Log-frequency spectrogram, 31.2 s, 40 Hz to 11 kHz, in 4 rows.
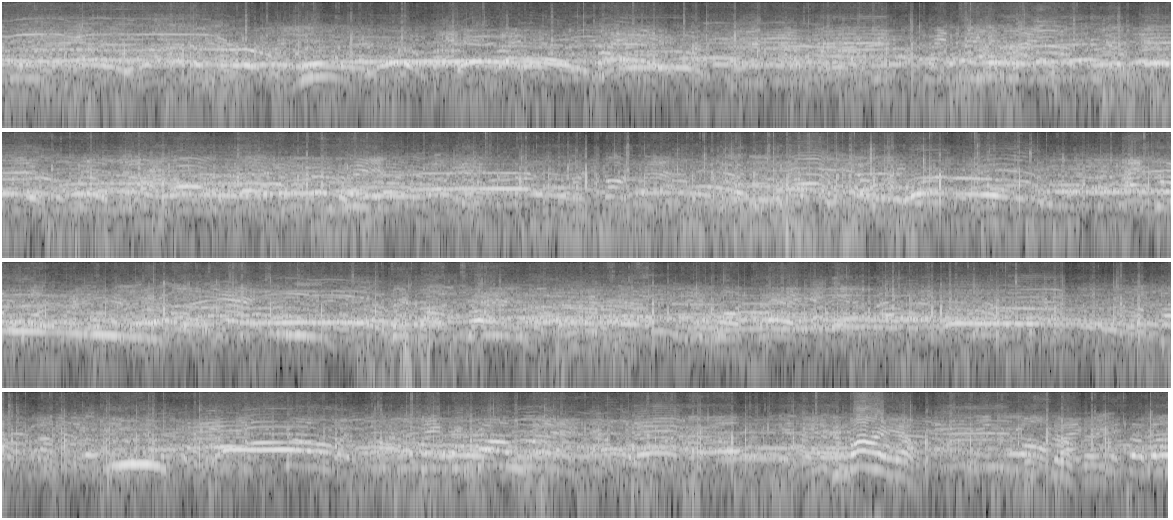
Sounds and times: Speech: 1.4 - 21.4, 23.0 - 31.1.

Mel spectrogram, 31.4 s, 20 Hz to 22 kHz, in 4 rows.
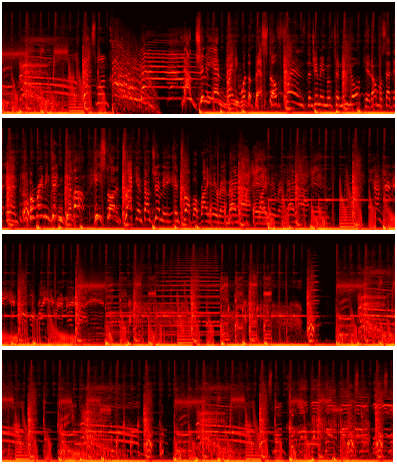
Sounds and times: Music: 0.0 - 2.3, 3.6 - 31.4.

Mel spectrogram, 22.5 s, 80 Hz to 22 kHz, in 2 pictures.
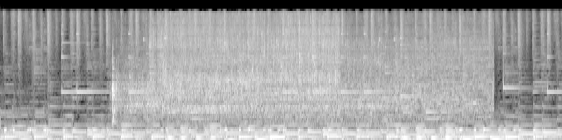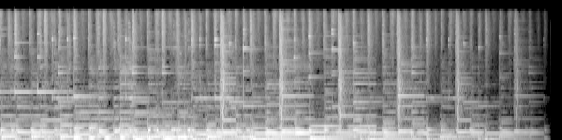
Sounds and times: Music: 0.0 - 22.2.

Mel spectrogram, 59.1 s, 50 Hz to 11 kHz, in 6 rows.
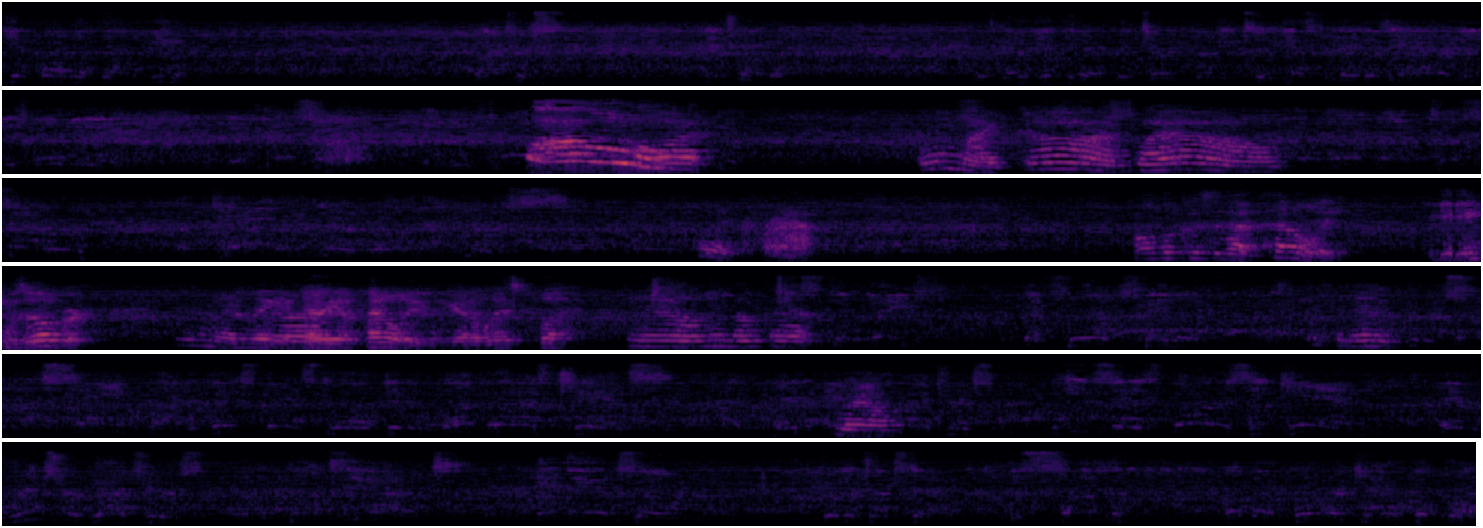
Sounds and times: Speech: 6.4 - 14.7, 16.0 - 25.8, 30.8 - 59.1.

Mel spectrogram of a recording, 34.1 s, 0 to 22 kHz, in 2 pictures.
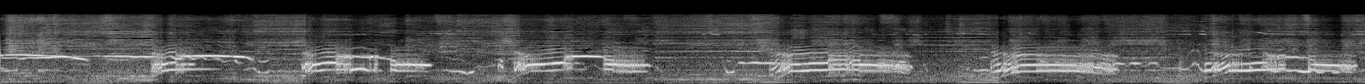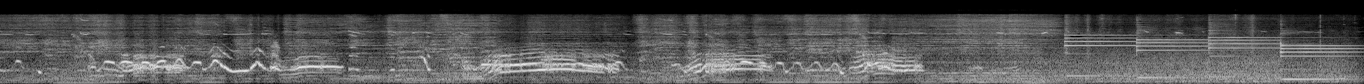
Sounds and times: Howl: 0.0 - 28.6
Music: 0.0 - 34.1.

